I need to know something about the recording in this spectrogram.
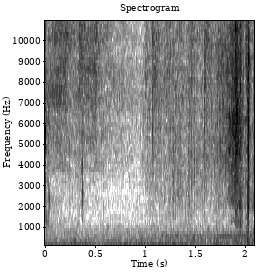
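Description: Electricity crackles and buzzes between metal posts.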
